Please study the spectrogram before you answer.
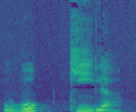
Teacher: کاف کو مزید باریک کرنا ہے کیونکہ کسرہ ہے کاف کے نیچے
